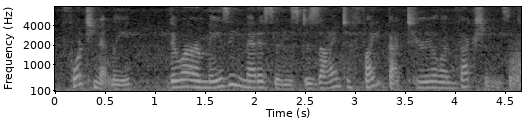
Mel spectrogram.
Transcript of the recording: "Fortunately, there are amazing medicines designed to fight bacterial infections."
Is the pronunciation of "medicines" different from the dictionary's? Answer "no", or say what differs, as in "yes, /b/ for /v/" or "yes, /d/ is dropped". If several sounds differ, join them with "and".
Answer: no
